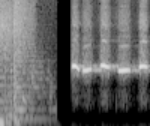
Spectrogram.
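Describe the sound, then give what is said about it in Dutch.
A person whistles a short, bright tune of several quick high notes in a lively rhythm, coming in alone after a brief gap once an earlier sound fades out. “Niet alleen de vogels fluiten in april, ook Toyota-rijders.”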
